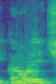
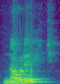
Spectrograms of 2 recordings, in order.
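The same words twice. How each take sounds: First: कनॉलेज with the silent k sounded as a full ka; wrong silent k. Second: नॉलेज with the k silent, starting on n; correct silent k. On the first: Retold or imitated. Teacher mocks the mistake: कनॉलेज with the k spoken. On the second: Shown as a demonstration. Teacher corrects the students: नॉलेज with silent k. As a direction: say नॉलेज cleanly as nowledge, no k. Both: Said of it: "कनॉलेज नहीं बल्कि नॉलेज".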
